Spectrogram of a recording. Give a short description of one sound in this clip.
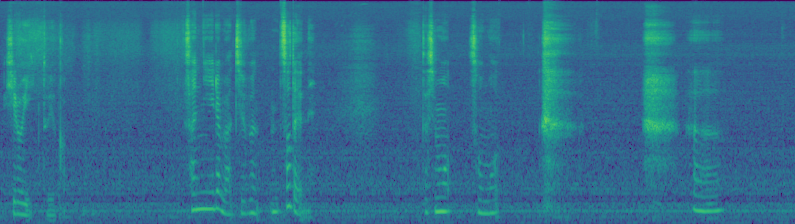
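A young woman speaks softly and casually, close to the microphone.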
